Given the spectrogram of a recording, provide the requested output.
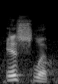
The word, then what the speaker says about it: Islip: How is it pronounced? Islip. It's Islip, according to Jim McClendon.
